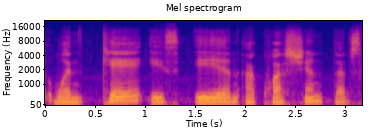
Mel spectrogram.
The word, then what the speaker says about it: qué: Sometimes it doesn't need it when it's not in a question, and the pronunciation is the same. So don't worry about any difference. Que is que, with or without an accent mark.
